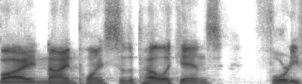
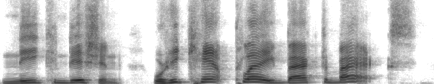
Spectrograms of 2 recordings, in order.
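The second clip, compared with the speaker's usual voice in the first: mock know-it-all poster; 9 semitones higher, slower than usual. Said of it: "and they go".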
